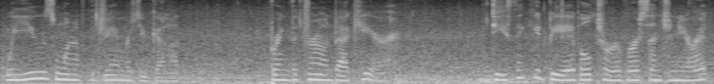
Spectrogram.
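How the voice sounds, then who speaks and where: A woman's voice: fairly low pitch, normal speed, close to an everyday voice. An actress playing a direct, practical woman taking charge on a prison island, in an audio drama. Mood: curious. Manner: direct, questioning. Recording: noisy background.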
